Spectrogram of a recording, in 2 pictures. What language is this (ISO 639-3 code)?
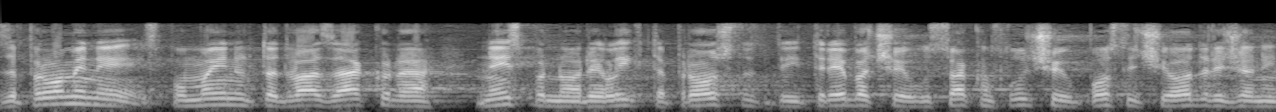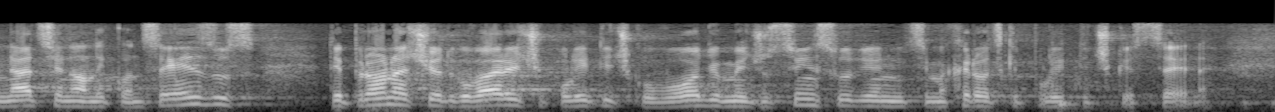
hrv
